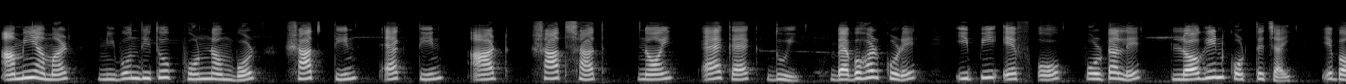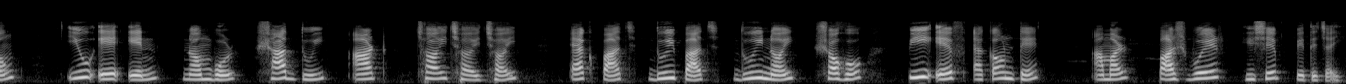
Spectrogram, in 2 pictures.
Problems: constant background noise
